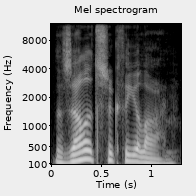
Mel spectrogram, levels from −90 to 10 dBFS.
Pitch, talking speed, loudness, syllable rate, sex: 135 Hz, 230 wpm, -15 LUFS, 5.9 syllables/s, male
